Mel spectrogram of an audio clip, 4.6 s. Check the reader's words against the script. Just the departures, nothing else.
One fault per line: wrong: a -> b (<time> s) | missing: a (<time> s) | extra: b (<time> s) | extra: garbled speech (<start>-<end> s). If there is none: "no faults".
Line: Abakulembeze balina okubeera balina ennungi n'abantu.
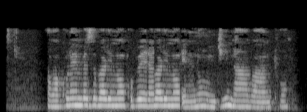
no faults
